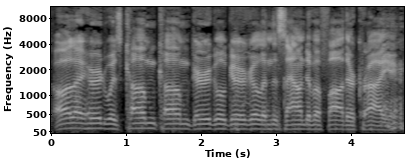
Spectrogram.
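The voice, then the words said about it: Imitates another person's voice. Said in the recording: “I'm going to do a horrible Dave Attell impression”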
